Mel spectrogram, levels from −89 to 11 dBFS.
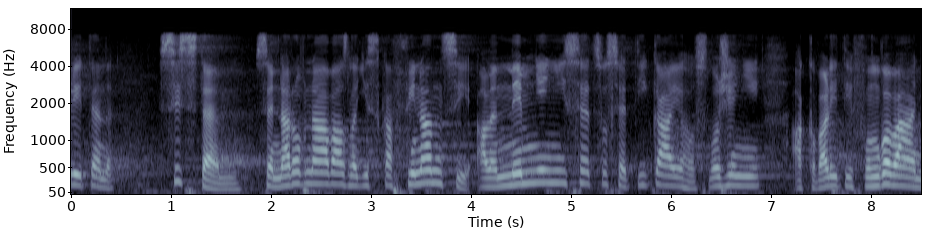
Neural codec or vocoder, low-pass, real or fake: none; 7.2 kHz; real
